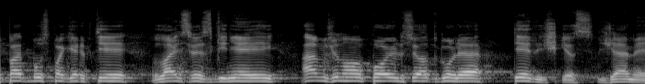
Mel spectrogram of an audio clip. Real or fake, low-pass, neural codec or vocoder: fake; 14.4 kHz; codec, 44.1 kHz, 3.4 kbps, Pupu-Codec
